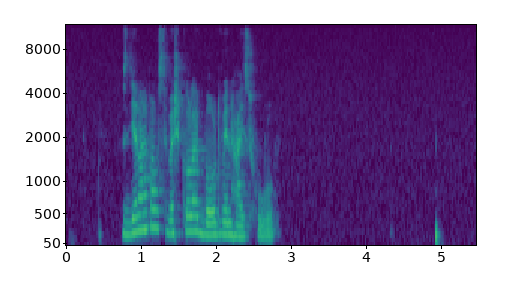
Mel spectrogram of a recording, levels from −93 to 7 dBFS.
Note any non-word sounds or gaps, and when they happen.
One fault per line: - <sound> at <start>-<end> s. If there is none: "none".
none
